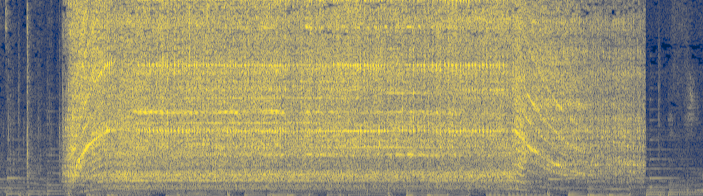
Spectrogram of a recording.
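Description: Miter saw starting about a second in, its motor whining up to full speed and cutting through a slotted wooden kumiko lattice piece, then winding down with a falling whine and stopping near the end.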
